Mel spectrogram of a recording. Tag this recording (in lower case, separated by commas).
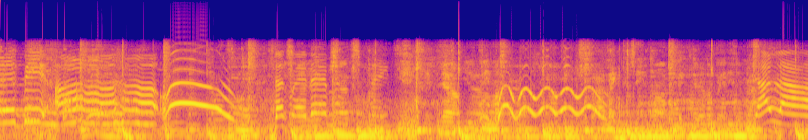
speech, female singing, male singing, music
